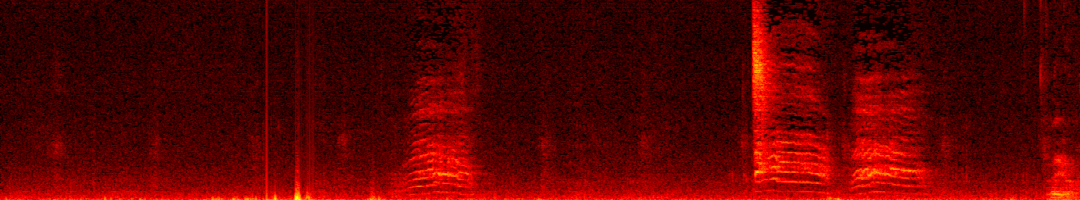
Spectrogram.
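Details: Talkative Tonkinese cats, Lu and Barney, a domestic Siamese-Burmese cross breed: three drawn-out, bending meows, one near the middle and two close together later, after a sharp click, in a quiet indoor setting.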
